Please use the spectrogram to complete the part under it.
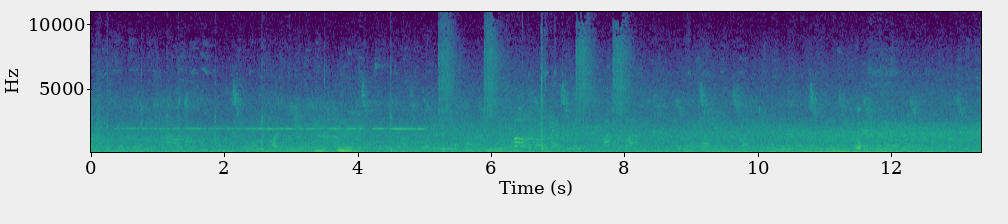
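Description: Young men call out to each other from a distance outdoors.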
